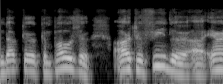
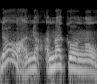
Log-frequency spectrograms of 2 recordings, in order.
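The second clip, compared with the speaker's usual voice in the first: defiant, firm, dug-in tone. Retelling refusing to go home when told to leave: retelling own defiant refusal. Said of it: "got in that fight mode".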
